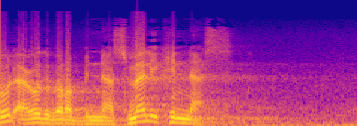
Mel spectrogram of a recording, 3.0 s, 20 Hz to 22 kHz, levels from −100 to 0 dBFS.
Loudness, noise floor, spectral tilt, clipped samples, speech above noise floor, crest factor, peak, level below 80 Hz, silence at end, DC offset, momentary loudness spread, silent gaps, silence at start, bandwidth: -10 LUFS; -30 dBFS; -7.5 dB/octave; under 0.1%; 21 dB; 12 dB; 0 dBFS; -32 dBFS; 0 s; under 0.1%; 21 LU; none; 0 s; 9.4 kHz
